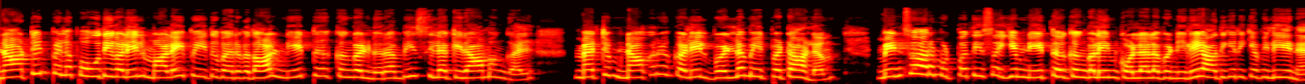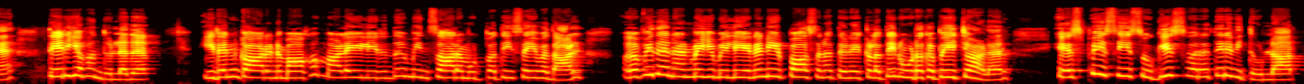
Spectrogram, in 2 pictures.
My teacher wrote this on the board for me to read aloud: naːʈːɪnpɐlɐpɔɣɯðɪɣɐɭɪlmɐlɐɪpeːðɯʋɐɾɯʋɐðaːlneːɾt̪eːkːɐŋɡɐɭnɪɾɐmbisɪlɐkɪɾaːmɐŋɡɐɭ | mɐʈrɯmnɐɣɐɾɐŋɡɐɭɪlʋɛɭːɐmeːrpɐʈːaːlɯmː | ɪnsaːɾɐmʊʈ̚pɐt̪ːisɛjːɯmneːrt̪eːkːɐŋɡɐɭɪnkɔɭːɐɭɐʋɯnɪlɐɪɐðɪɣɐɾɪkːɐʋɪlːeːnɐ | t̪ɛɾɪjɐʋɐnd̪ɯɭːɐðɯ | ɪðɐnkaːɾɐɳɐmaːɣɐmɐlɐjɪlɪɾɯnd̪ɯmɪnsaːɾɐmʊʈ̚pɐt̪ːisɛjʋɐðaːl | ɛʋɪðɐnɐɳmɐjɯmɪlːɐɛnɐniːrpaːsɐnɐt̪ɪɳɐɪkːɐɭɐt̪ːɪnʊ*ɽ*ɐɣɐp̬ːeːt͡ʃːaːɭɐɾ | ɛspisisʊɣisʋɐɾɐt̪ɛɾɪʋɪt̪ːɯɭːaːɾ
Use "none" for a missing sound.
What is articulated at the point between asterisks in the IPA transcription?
ɽ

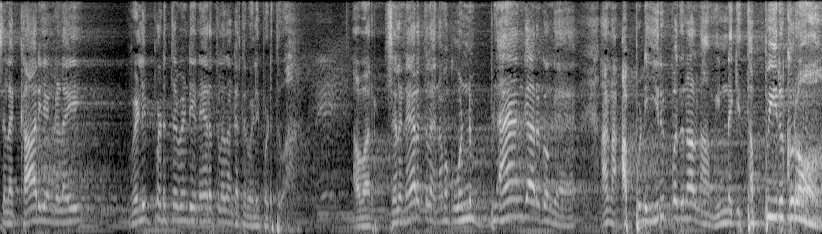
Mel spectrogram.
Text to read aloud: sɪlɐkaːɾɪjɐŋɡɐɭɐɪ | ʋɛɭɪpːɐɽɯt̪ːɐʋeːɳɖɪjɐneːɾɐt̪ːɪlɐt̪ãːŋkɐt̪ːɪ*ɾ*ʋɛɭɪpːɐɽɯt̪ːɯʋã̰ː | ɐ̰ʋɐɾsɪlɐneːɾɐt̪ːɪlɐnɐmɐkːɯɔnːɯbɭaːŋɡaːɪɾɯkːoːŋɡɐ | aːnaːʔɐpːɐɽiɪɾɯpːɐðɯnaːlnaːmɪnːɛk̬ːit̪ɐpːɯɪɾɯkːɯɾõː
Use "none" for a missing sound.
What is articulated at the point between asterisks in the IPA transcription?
ɾ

